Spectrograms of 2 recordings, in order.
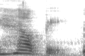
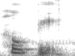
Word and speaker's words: Hopi: So that would be Haupi. – Mm-hmm. – But I've since learned, mainly from watching Manifest and then going back and researching more, it's actually Hopi.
